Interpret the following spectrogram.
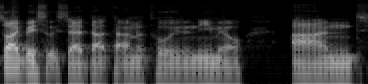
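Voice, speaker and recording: A man speaks at a very fast pace with a very deep, low pitch. The recording is very clean, with a silent background. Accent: Scottish. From Scotland, Fife. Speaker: startup founder. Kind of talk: podcast interview. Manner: halting, many repetitions.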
